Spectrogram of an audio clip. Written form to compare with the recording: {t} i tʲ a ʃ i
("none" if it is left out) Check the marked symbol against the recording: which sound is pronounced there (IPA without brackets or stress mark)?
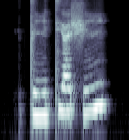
t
